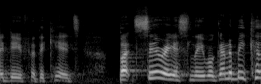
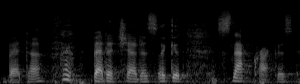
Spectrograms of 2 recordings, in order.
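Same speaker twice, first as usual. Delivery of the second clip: normal talking voice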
